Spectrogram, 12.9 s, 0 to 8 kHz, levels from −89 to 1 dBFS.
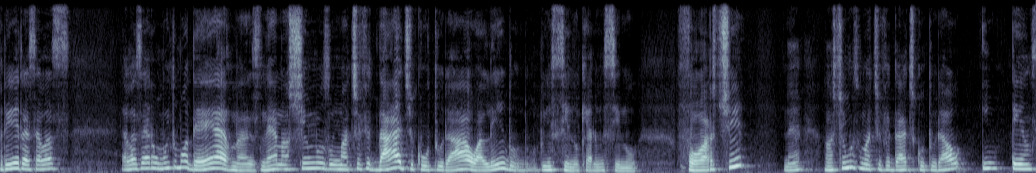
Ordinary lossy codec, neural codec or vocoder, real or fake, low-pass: none; codec, 16 kHz, 4 kbps, FunCodec, trained on Chinese and English, 50 frames a second; fake; none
